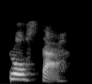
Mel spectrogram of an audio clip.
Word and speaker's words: Gloucester: I don't know if I'm pronouncing that right. G-L-O-U-C-E-S-T-E-R. – Gloucester? – Gloucester. – Gloucester. – Gloucester. – Try it with a dialect. You got to try it with a dialect. – Gloucester. – Gloucester. – Gloucester. – That's it. I think you got it.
